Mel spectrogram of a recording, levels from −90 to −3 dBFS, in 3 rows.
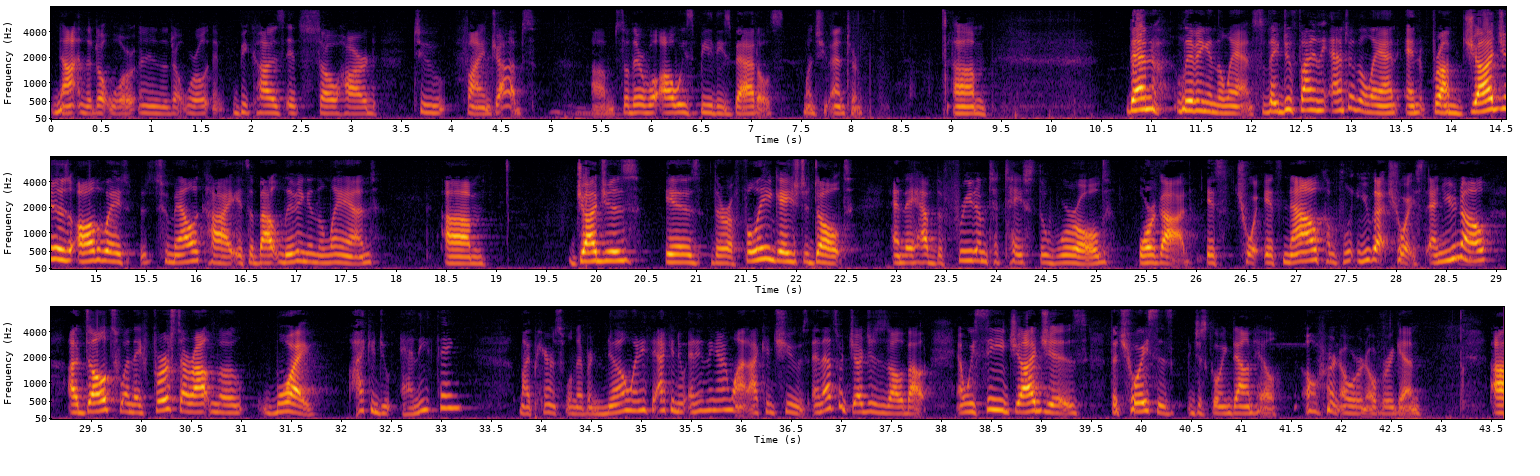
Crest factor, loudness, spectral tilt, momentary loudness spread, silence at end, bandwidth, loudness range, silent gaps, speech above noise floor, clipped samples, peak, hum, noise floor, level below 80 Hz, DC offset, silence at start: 20 dB; -25 LUFS; -6 dB/octave; 17 LU; 0 s; 7.6 kHz; 11 LU; none; 32 dB; under 0.1%; -6 dBFS; none; -57 dBFS; -58 dBFS; under 0.1%; 0 s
